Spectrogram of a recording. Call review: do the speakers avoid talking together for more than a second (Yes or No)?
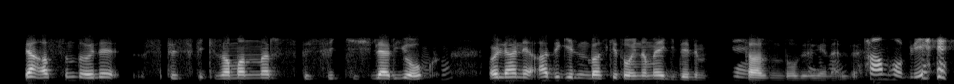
Yes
